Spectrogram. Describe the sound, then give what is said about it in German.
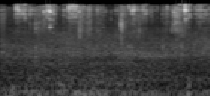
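Keys jingle and clink repeatedly in short bursts, with bright metallic rattles over a low rumbling background and no one speaking. “Ich muss den Schlüssel jetzt erstmal noch zur Seite legen.”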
